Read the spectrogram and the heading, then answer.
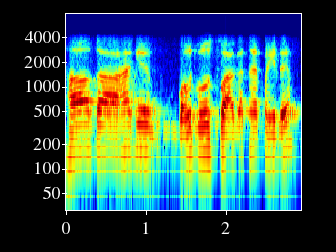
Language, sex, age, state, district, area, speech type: Maithili, male, 30-45, Bihar, Sitamarhi, urban, conversation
